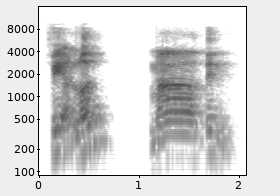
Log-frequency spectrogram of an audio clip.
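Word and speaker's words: فعل ماض: ya berarti alfi'lul madhi kalau ada al-nya berarti di tanpa tanwin bu ya kalau tanpa al fi'lun Madin.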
